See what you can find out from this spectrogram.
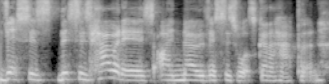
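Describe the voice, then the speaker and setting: A woman speaks at medium pitch with an English accent. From England. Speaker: podcast host. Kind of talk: podcast interview.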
